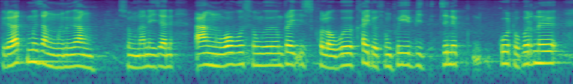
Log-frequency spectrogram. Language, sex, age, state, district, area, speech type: Bodo, female, 60+, Assam, Kokrajhar, rural, spontaneous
